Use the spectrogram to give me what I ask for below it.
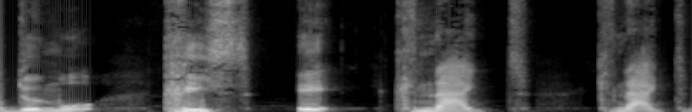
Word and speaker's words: Knight: Knight mais le cas ne se prononce pas comme Michael Knight.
